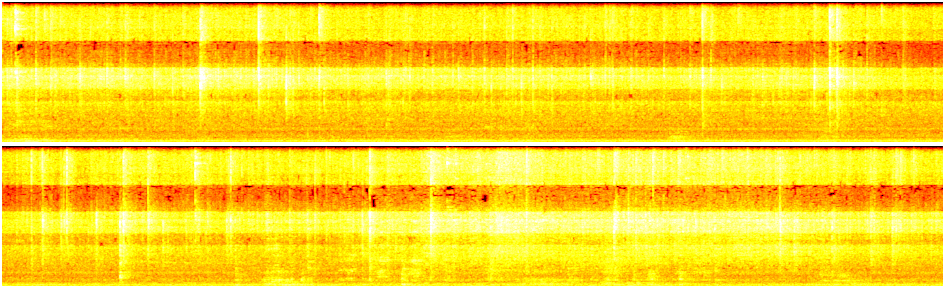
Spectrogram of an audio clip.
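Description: Oil sizzling steadily under a rice chilla shallow-frying in a pan, with a few sharp taps and scrapes of a metal spatula against the pan.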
